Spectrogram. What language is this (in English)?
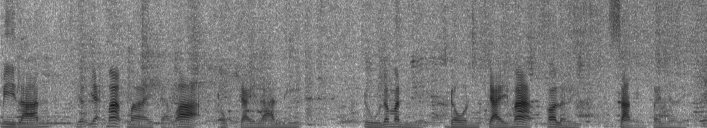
Thai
